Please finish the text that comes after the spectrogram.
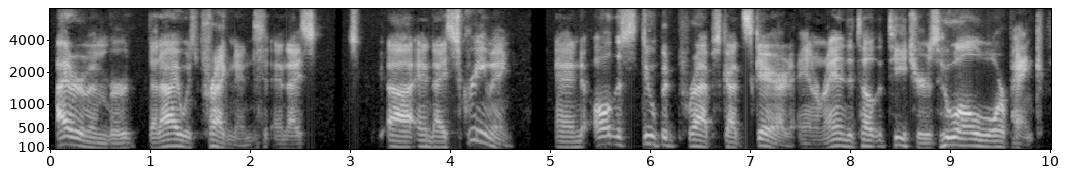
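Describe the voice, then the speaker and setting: A man with a very lively, swinging voice reads bad fiction aloud for comedy. He sounds amused and mocking, dropping into casual, sweary commentary as he goes. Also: on the low side, measured pace. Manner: amused, mocking, breaking into chuckles. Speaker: co-host reading bad fan fiction aloud.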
